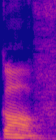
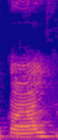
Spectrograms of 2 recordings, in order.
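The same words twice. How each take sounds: First: काफ with a silent l; काफ without the l; correct pronunciation. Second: काल्फ with the l sounded; काल्फ as kalf; wrong pronunciation. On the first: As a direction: say काफ as kaaf. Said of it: "नहीं पढ़ते हैं". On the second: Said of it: "काल्फ नहीं पढ़ते हैं". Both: Shown as a demonstration.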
